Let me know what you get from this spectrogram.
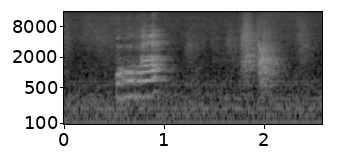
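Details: Maine Coon cat named Titus, making his strange turkey-like gobbling noise, typically when excited or a bit confused; a short warbling, tonal burst with stacked harmonics, followed by a fainter second call, in a quiet indoor room.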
